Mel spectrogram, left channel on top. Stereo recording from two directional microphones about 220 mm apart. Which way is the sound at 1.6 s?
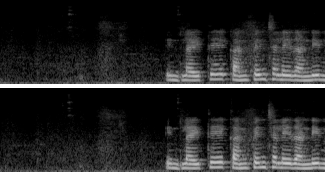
45° right (ahead or behind).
